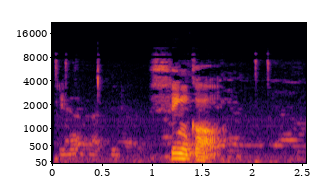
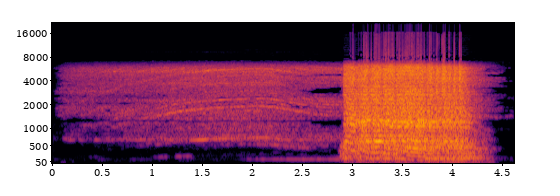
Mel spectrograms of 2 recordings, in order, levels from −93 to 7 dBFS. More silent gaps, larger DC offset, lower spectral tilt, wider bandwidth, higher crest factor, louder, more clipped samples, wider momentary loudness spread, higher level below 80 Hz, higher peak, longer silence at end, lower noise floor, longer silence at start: neither; neither; first, -5.5 dB/octave vs -0.5 dB/octave; second, 9.2 kHz vs over 20 kHz; about the same, 18 dB vs 14 dB; second, -17 LUFS vs -8 LUFS; neither; about the same, 24 LU vs 22 LU; first, -46 dBFS vs -52 dBFS; about the same, -2 dBFS vs 0 dBFS; second, 0.1 s vs 0.25 s; about the same, -38 dBFS vs -37 dBFS; second, 0.05 s vs 0.3 s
